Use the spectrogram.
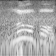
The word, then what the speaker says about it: Louisville: Louisville or Louisville? Louisville, the right way. Louisville. Okay, that's how I pronounce it.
